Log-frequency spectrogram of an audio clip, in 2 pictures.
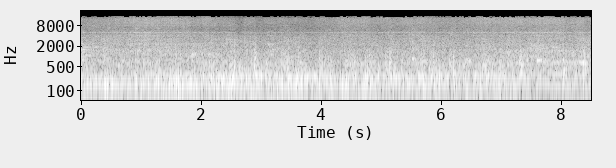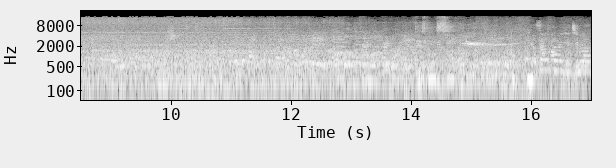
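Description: A tram rumbles and clatters along its rails.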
